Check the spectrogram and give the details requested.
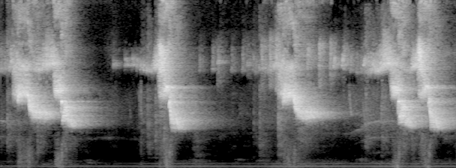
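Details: Tiziu, the blue-black grassquit, singing a training song: four bright buzzy bursts that sweep downward, spaced about one and a half seconds apart, over a constant low electrical hum.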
